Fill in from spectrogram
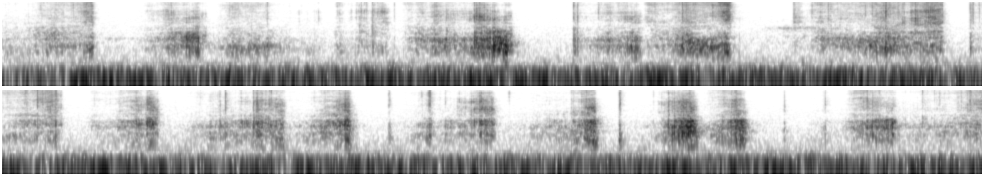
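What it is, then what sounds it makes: Painted canvas panel scratched with nails. Long pink acrylic nails on both hands scratch and rub the painted surface of a flat, thin, solid canvas board about letter size, lying on carpet. The result is a continuous dry, rasping scratch with brief brighter strokes, sitting quietly over a steady low hum.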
